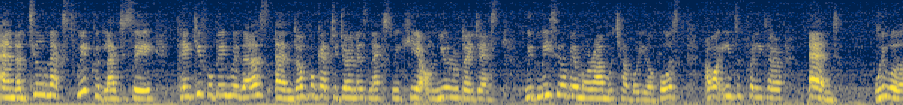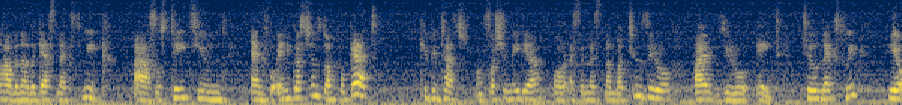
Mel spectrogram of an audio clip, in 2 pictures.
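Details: Adult woman speaking; normal speech.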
